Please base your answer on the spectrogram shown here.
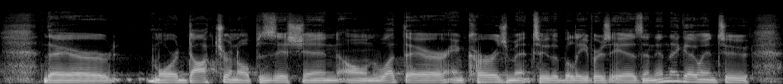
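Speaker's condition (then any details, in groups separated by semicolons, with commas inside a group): No condition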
